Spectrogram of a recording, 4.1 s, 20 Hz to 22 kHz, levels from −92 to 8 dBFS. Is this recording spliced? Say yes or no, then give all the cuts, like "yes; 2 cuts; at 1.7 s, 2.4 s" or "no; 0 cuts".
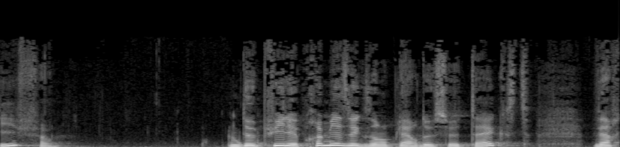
no; 0 cuts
